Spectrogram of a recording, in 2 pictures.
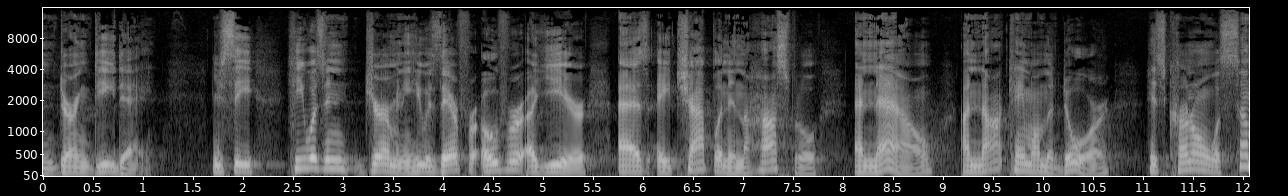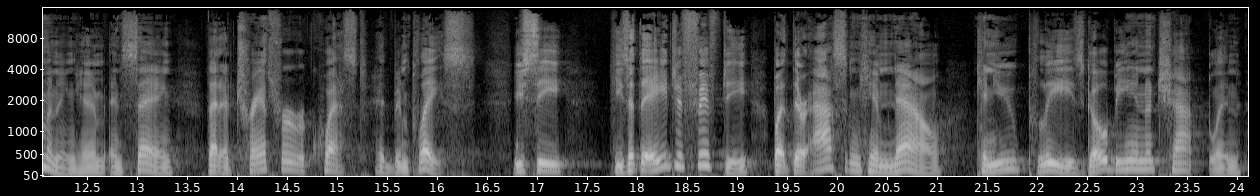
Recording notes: Live Broadcast of Faith Baptist Church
